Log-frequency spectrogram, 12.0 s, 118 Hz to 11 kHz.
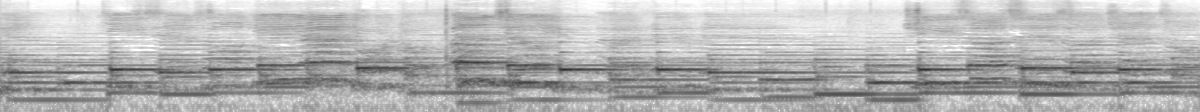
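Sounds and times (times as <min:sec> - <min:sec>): children's choir singing: 0:00.0 - 0:08.4, 0:09.0 - 0:12.0
instrumental accompaniment: 0:00.0 - 0:12.0.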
